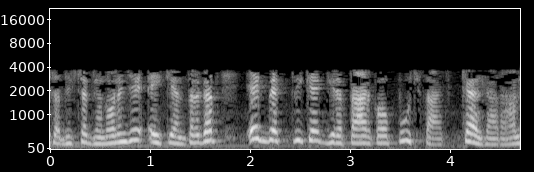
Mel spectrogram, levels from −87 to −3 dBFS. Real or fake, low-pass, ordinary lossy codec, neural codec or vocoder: real; 3.6 kHz; none; none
